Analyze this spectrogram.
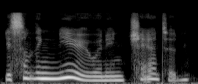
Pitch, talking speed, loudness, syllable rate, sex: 235 Hz, 180 wpm, -17 LUFS, 5.5 syllables/s, female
